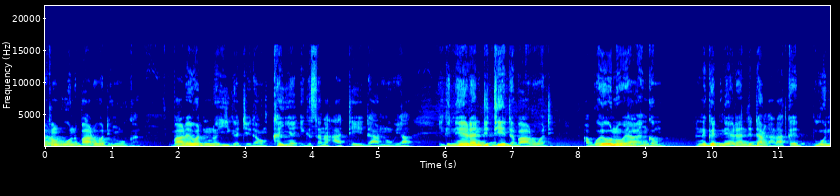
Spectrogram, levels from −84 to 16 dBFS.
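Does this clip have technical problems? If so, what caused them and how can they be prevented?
No, the speech shows no technical faults, so there is nothing to trace or prevent.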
